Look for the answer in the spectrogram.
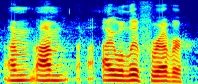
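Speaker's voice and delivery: usual speaking voice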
